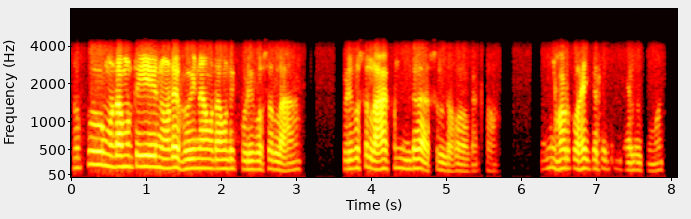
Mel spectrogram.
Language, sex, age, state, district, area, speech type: Santali, male, 30-45, West Bengal, Purulia, rural, conversation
